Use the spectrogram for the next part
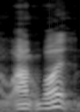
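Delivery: ordinary talk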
